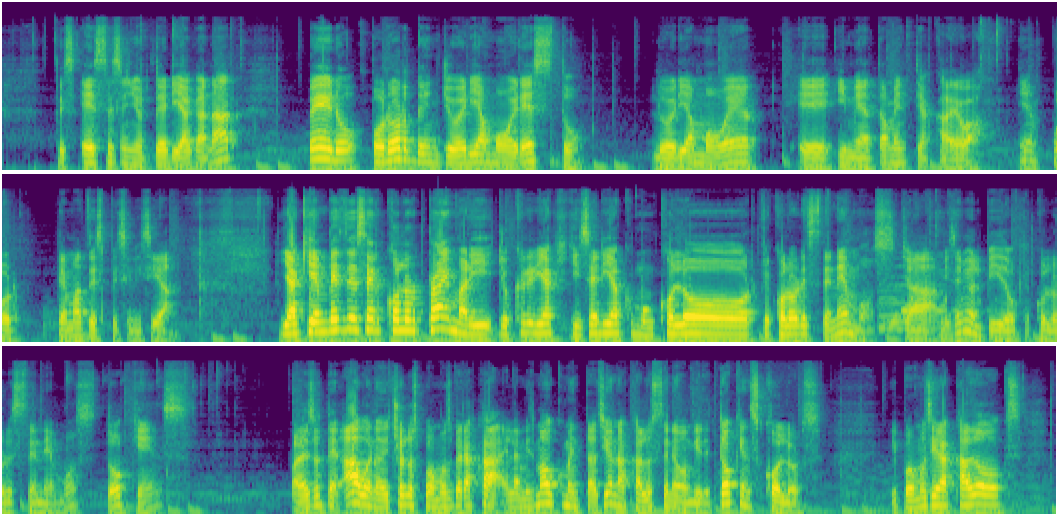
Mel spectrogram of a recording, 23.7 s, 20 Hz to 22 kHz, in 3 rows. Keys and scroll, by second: 0.9 BackSpace, 1.6 Down, 3.6 super+x, 7.2 Return, 7.5 super+v, 7.8 super+s, 11.7 BackSpace, 14.0 super+p, 16.2 BackSpace, 16.8 BackSpace.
